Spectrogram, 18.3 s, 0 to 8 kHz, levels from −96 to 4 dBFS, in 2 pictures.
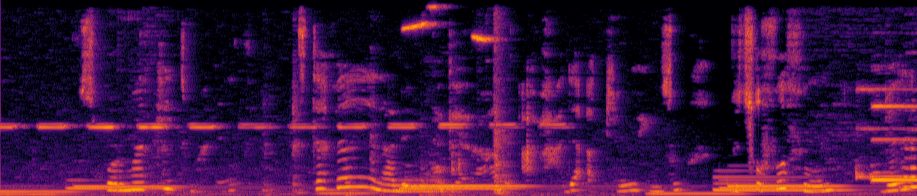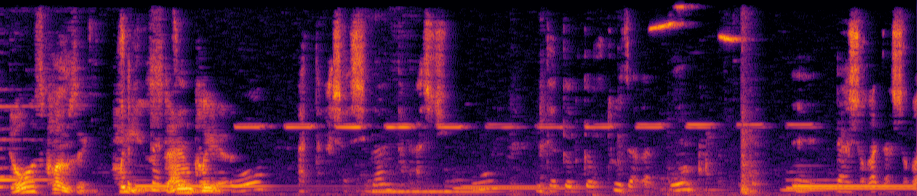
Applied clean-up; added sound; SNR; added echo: classical method log-MMSE.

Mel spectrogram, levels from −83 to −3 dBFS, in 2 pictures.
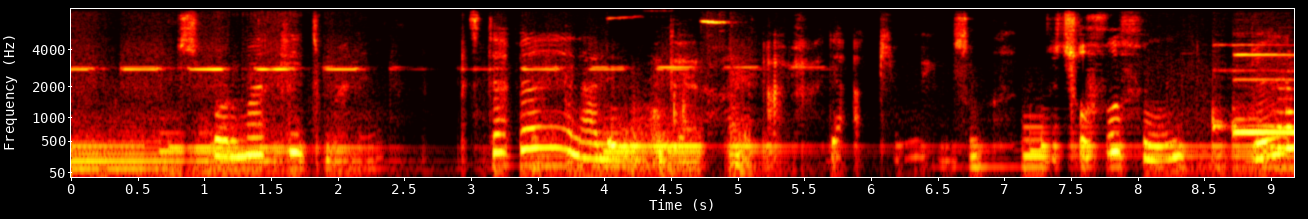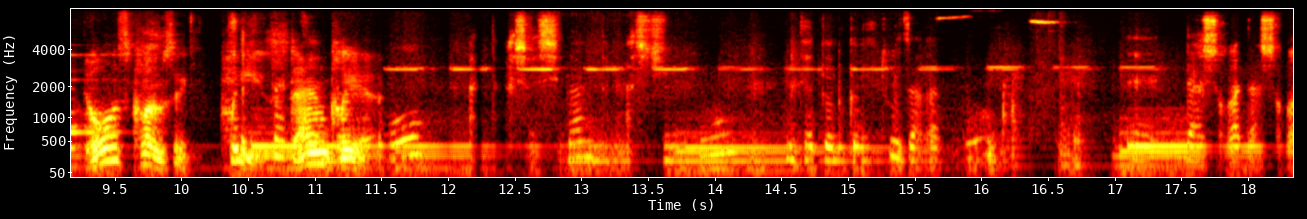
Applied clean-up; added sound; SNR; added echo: neural mask model RNNoise.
